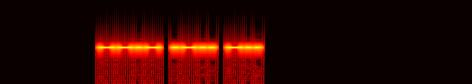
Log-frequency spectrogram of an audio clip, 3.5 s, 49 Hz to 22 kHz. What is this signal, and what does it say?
Morse code, heard as a keyed tone, about 36 wpm, 700 Hz. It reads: QLD
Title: USA Call Sign Postfixes - 3 Letters 35wpm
